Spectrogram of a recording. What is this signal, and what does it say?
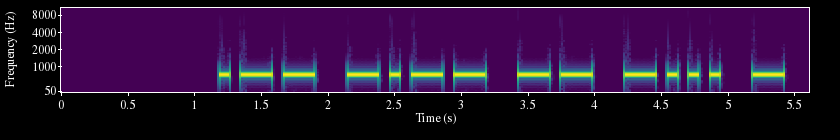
Morse code, heard as a keyed tone, about 15 wpm, 700 Hz. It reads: WYMBT
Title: Code Groups - 5 Letters - 15wpm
